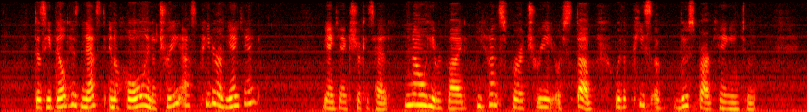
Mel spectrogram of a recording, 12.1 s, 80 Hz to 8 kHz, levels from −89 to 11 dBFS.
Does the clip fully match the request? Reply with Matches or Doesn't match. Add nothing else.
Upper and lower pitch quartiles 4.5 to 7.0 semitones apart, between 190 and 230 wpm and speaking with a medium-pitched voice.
Doesn't match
